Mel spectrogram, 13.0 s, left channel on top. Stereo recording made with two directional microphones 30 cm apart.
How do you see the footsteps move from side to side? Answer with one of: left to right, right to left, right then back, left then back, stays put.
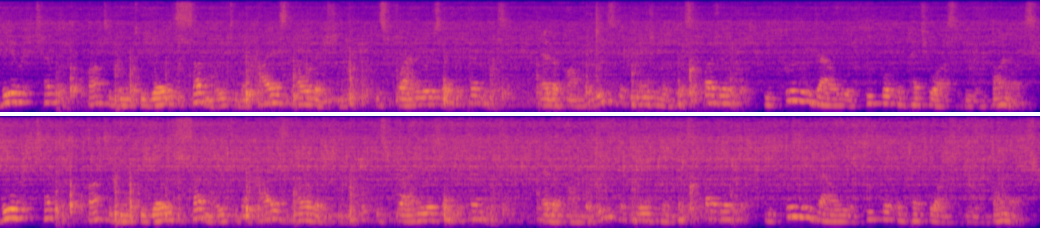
right to left.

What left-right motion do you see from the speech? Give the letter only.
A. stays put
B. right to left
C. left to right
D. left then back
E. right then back
B.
